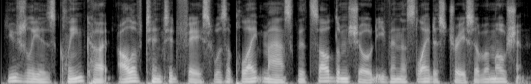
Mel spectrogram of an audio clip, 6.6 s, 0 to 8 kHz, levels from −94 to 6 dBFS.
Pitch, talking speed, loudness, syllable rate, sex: 95 Hz, 180 wpm, -18 LUFS, 5.3 syllables/s, male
